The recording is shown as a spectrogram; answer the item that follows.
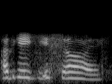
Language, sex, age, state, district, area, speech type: Kashmiri, female, 30-45, Jammu and Kashmir, Bandipora, rural, conversation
